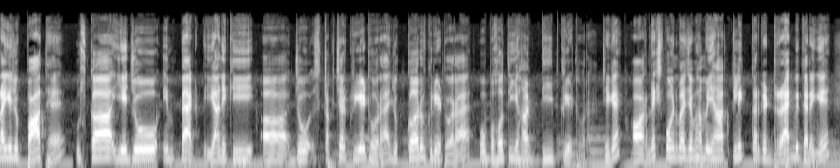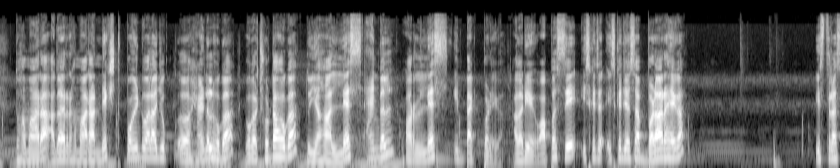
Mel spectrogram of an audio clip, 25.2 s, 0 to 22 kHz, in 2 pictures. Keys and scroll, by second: 9.7 ctrl+z, 23.7 ctrl+z.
